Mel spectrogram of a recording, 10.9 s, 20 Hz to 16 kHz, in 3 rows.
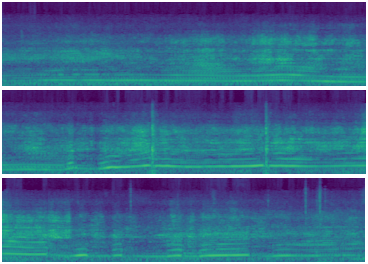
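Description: A 4x4's engine running close by, its pitch stepping up about four seconds in as it revs higher and then holding with small dips and rises. Two sharp clicks come a little after five and six seconds.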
